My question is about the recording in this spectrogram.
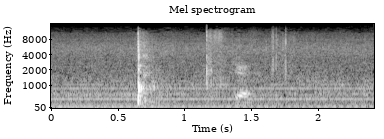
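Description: Tennis racket's strings striking the ball on a forehand groundstroke: a single sharp crack about two-thirds of a second in.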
